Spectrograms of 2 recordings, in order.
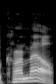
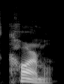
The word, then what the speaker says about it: Carmel: I'm from Indianapolis and there's Carmel Indiana and a lot of people go Carmel like no it's caramel and in other places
